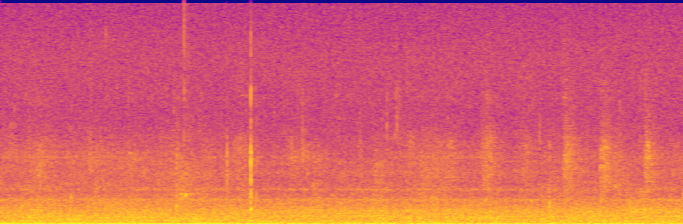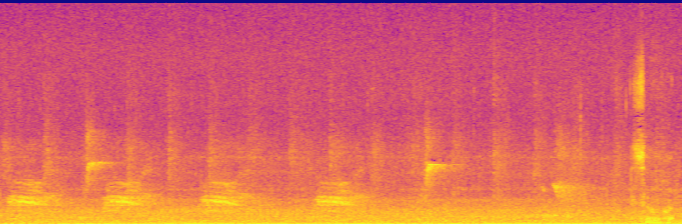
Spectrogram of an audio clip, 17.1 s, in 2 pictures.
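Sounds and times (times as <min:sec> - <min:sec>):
low outdoor rumble: 0:00.0 - 0:17.0
bird harsh calls: 0:08.6 - 0:11.8, 0:12.5 - 0:14.2.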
